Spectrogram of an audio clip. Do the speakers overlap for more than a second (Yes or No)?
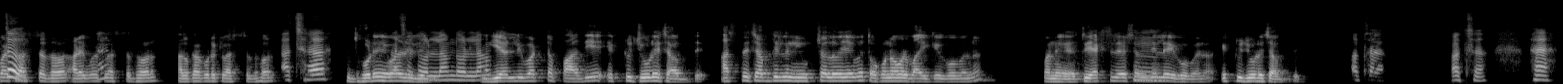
No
